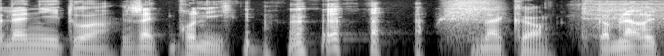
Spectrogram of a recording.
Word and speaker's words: Pronis: C'est pas ça, c'est que vous l'avez mal prononcé, le S ne se prononce pas. Vous voyez, tu dis des succès à l'année, toi. Jacques Prony.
